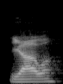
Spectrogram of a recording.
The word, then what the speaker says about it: Yahweh: Have you found any pronunciation for the Y in Yahweh that is different than, like, the sound of the English yes? No. Like Yisrael? No, this is it. Yahweh?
